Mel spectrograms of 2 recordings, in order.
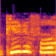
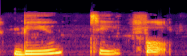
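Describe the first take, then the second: First: Said in the usual way. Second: Slow, syllables pulled apart: "Beautiful" as beau-ti-ful; syllable-by-syllable demo. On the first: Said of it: "So beautiful has three syllables". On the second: Shown as a demonstration. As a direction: stretch "Beautiful" into its three syllables, slowly. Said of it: "It has three syllables".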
